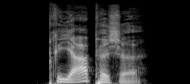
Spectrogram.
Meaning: inflection of priapisch: 1. strong/mixed nominative/accusative feminine singular 2. strong nominative/accusative plural 3. weak nominative all-gender singular
- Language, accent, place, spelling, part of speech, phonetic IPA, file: German, Germany, Berlin, priapische, adjective, [pʁiˈʔaːpɪʃə], De-priapische.ogg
